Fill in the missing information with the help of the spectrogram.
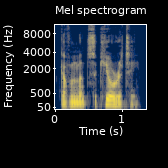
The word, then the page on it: government security: British English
